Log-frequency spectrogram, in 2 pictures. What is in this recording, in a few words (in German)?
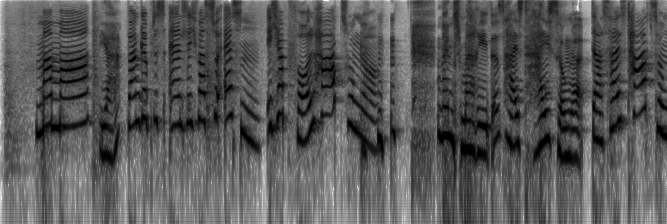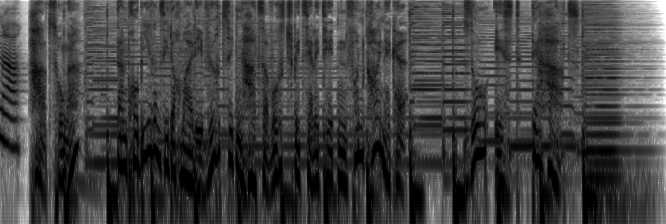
Funkspot; Keunecke; Harzhunger; bunch sound; Berlin; Funkspotproduktion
